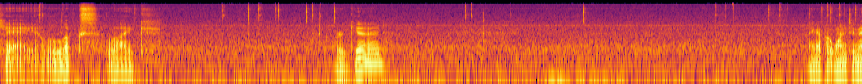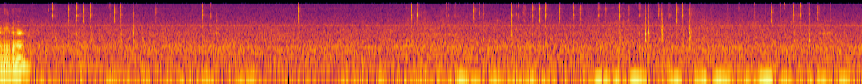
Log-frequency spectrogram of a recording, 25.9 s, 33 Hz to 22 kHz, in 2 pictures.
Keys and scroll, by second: 3.6 alt+w, 4.4 w, 19.6 alt+3, 23.9 alt+i, 24.2 alt+i.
